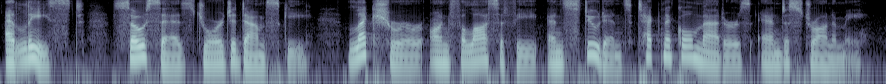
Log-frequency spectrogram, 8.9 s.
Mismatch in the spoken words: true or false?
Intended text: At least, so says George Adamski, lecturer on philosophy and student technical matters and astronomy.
false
